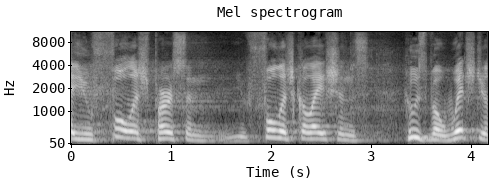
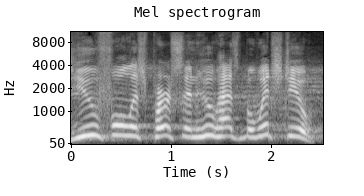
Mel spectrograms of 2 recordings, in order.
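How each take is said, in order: First: Softer, slower accusing read; a calmer rebuke for contrast; slower quieter rebuke. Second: A sharp rebuke read out from an email; harsh accusing email. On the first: Shown as a demonstration. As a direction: lay the words down slowly, less punch. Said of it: "You don't just say". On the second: Pretend. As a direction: fire the accusation straight at them. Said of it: "in the subject line, it says".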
